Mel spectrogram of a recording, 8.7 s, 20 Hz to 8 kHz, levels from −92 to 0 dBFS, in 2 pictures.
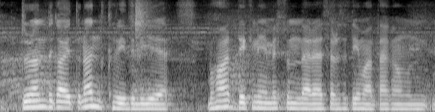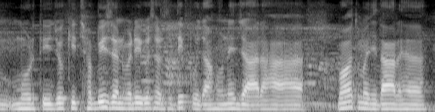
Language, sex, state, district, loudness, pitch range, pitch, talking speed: Hindi, male, Bihar, Supaul, -16 LUFS, 120-140 Hz, 130 Hz, 195 wpm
